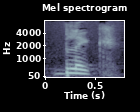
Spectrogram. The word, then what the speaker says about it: Blicq: Please welcome, give a nice, warm, first-time welcome to Edward Blicq. Did I say that right? – Yes. – And that's B-L-I-C-Q.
